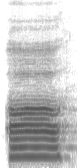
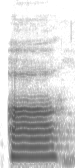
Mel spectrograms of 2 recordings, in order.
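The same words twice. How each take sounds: The two takes are said the same way.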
